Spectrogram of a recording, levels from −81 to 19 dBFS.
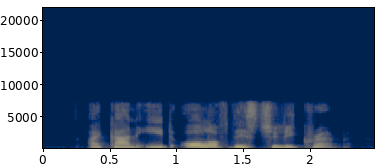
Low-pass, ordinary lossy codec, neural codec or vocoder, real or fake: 7.2 kHz; none; codec, 16 kHz, 1 kbps, X-Codec, HuBERT features, trained on LibriSpeech; fake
